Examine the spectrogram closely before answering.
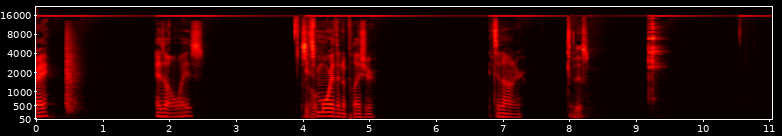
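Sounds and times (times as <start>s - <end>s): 
speech: 0.0s - 0.3s, 1.8s - 2.6s, 4.0s - 5.2s, 6.8s - 7.4s, 8.0s - 8.4s
glasses clinking together: 9.2s - 9.6s.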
